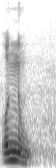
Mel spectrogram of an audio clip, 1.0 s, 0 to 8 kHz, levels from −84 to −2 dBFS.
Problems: none marked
